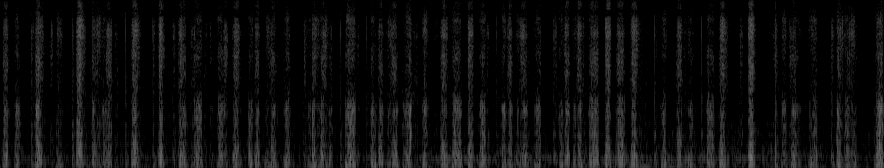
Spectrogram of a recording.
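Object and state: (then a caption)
Fountain pen writing on notebook paper. A fine metal fountain pen nib writes on a lined paper notebook page, making quiet, bright scratching strokes. The short strokes come in a steady, rapid series of crisp, dry scrapes that stop almost instantly, with little low end.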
